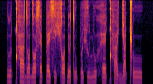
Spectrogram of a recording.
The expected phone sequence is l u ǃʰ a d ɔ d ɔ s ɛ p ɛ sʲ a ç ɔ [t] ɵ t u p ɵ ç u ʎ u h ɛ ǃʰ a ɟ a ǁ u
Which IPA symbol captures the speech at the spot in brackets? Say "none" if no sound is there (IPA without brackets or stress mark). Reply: ɗ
